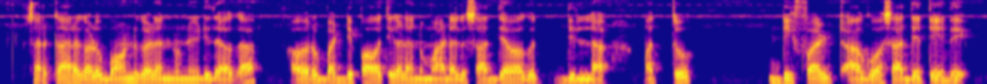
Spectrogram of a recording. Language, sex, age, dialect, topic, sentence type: Kannada, male, 36-40, Coastal/Dakshin, banking, statement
